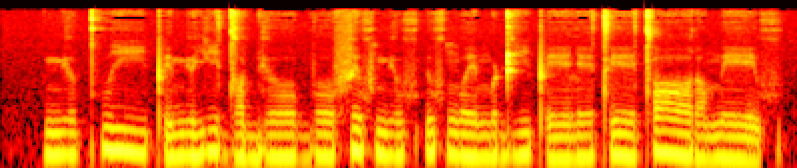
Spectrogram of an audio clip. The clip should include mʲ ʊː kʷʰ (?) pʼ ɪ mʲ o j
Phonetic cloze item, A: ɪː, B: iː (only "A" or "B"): B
